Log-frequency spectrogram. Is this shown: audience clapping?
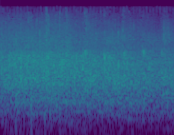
yes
